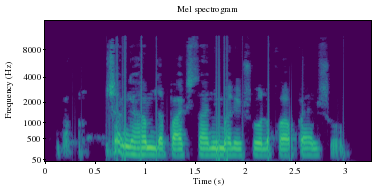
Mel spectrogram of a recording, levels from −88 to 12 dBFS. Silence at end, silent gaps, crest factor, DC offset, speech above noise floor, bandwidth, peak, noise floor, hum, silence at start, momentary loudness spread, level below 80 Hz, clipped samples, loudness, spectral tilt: 0.25 s; none; 16 dB; under 0.1%; 21 dB; 11.5 kHz; -6 dBFS; -43 dBFS; none; 0.2 s; 18 LU; -52 dBFS; under 0.1%; -22 LUFS; -6.5 dB/octave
